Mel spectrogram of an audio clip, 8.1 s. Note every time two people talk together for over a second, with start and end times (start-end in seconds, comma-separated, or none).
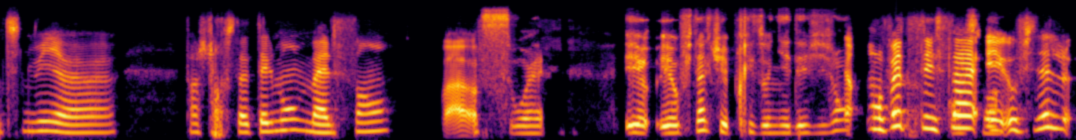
none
